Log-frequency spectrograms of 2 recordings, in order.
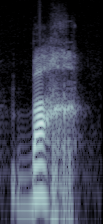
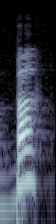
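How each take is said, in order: First: The name is said the German way. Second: The name is said the French way. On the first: The speaker calls it right. "Bach était allemand, du coup ... mais bien Bach" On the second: The speaker calls it wrong. "ça se prononce pas Bach"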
